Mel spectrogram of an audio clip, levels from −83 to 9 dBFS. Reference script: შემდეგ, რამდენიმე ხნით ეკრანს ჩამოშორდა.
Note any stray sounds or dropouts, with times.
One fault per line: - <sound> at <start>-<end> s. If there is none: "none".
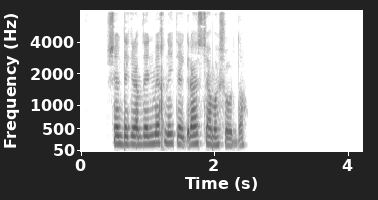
none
